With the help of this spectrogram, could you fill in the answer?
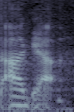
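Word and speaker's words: Ajna: But it's pronounced Agya. At least that's the pronunciation I was taught.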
